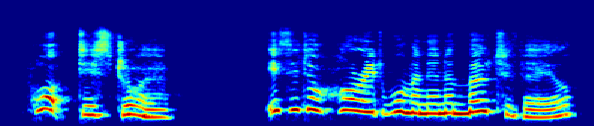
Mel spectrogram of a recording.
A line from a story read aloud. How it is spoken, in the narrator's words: Lucy asked eagerly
